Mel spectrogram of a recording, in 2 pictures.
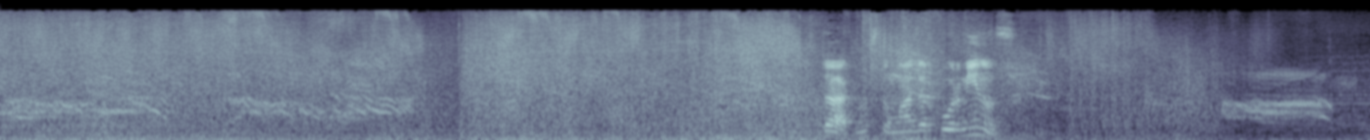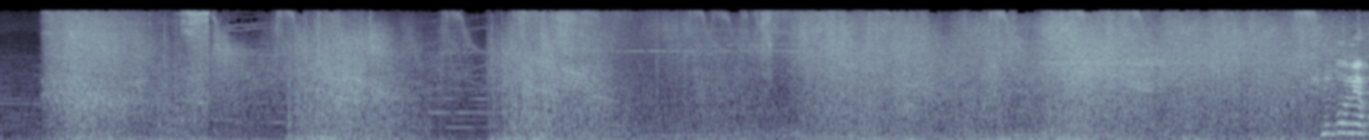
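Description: Laser shots and explosions crackle and boom in a busy battle.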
